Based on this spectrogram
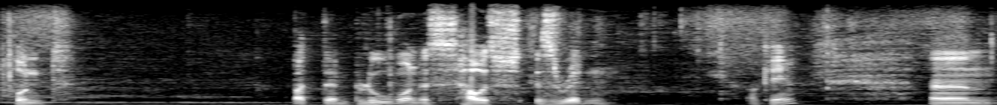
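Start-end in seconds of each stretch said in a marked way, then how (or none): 0.1-0.4 the final D of Hund voiced as T. Shown as a demonstration. Teacher to class, showing final D sounds as T. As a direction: say Hund ending on a hard T, "Hunt". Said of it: "the red one is how it's pronounced".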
